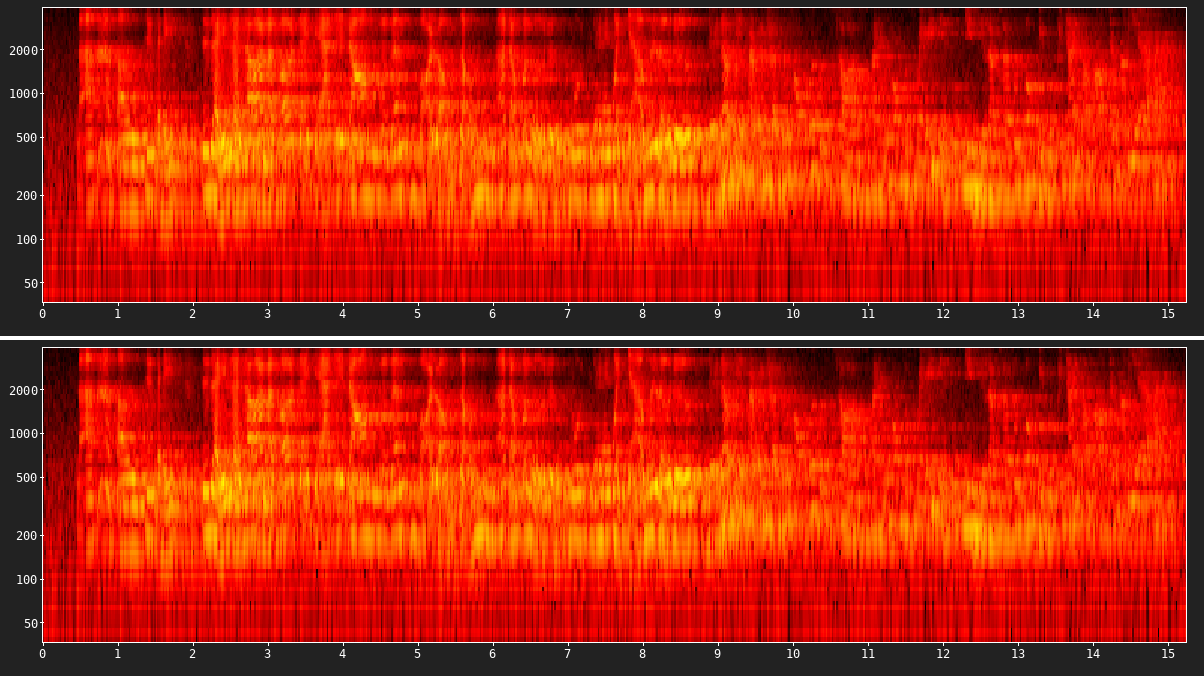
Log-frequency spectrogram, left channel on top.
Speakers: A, on the right; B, on the left.
A: à, ừ siêu thị siêu thị là nó là có trái già trái non rồi đó bỏ lộn xộn nhưng nó đâu có lựa được mua
B: vậy
A: mua ngoài chợ mới lựa được
B: vậy nếu như mà bây giờ tôi không có được sờ tận tay tôi không được bẻ gì tôi nhìn thì làm sao tôi phân biệt được cái trái nào non trái nào già hả bà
